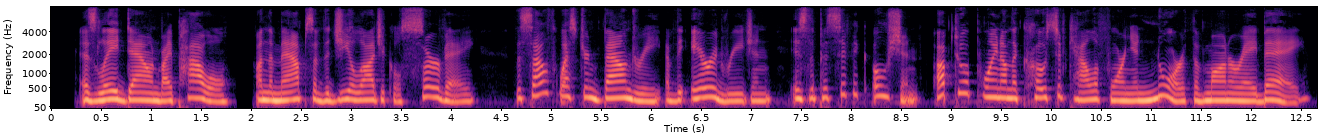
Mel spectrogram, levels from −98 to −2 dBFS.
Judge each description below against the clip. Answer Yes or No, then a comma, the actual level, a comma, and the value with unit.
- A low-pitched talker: No, medium, 185 Hz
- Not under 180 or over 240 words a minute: No, average, 170 wpm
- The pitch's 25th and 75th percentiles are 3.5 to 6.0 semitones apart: Yes, average, 5.2 semitones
